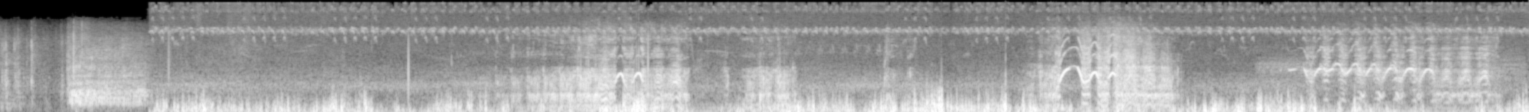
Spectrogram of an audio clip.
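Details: Horse neighing: loud, shaky whinnies with a wavering tone near seconds eight and ten, over heavy low thudding and rumbling, with a steady high electrical whine throughout.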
